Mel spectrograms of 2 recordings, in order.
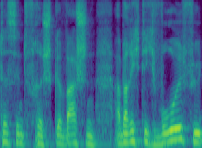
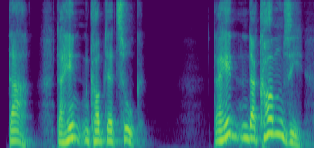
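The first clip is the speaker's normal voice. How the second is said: high, loud, eager cry toward the train; excited calling out; 5 semitones higher, 6 dB louder than usual. Acted. Woman on the platform points out the arriving train, excitedly calling. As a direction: call it out as the train comes into view.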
